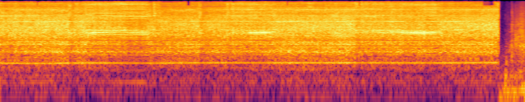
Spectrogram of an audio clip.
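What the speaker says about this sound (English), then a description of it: "So I'm going to go ahead and use this angle grinder right here with the cutoff wheel and cut those off." Angle grinder with a cutoff wheel cutting down metal suspension studs on a car, a continuous loud high-pitched grinding whine held steady for about five seconds before cutting out abruptly, no talk.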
